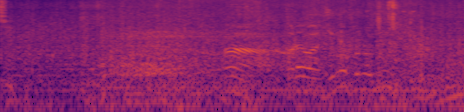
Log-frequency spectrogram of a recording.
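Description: A man answers in a low voice.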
